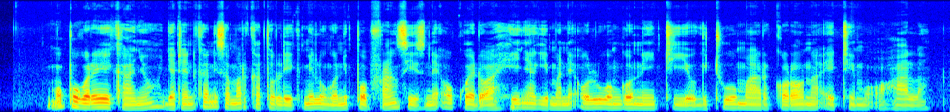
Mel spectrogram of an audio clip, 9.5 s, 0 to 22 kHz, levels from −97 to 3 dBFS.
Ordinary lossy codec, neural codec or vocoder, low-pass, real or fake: none; none; none; real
